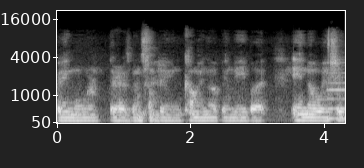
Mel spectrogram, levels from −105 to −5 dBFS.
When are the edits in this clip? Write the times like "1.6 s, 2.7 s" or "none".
none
